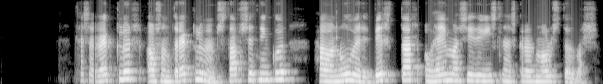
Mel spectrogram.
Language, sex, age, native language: Icelandic, female, 50-59, Icelandic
